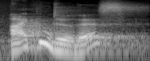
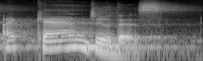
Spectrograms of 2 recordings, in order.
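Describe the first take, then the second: First: The words are run together smoothly. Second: Each word is said separately and fully. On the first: The speaker calls it right. "the exact sound of I can do this is going to be" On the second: The speaker calls it wrong. "Now I didn't say"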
